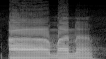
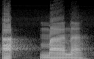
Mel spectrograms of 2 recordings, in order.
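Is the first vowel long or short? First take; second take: long; short. First: The first vowel is drawn out long. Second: The first vowel is short and cut off. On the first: This is the form actually used. "a-nya panjang kan ya?" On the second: This is the underlying original form. "Aslinya adalah a-mana"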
